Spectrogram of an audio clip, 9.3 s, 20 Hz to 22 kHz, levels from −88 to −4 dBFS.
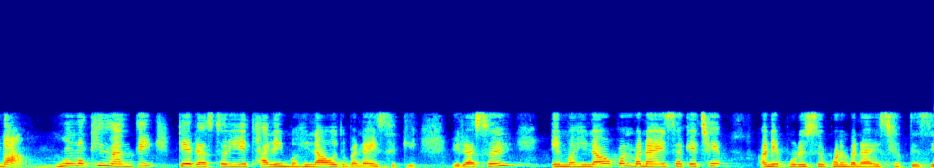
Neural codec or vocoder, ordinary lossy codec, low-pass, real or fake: codec, 16 kHz, 1.1 kbps, Voila-Tokenizer; none; 7.2 kHz; fake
